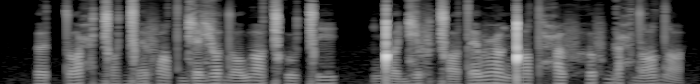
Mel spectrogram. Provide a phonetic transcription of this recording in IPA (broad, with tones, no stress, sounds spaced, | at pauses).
ə˨ tː ɔ˨˦ ħ ɡ͡ǀ ɒ˧ ɡ͡ǀ ɛ˧ f ɑ˧ tˤ d͡ʑ ɛ˧ ʑ ɔ˦ d ɔ˨˦ w ɑ˧ ǀʰ u˧ ǀ i˦ | ŋ͡ǃ ʌ˨ d͡ʑ ə˧ f ǀ ɒ˨ t ɛ˦ w ʕ ʊ˦˨ ŋ͡ǃ ɒ˦ tˤ ħ ʊ˧ f h ʊ˦ f ɡ ə˧ ħ d ɔ˨˦ dˤ ɪ˨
